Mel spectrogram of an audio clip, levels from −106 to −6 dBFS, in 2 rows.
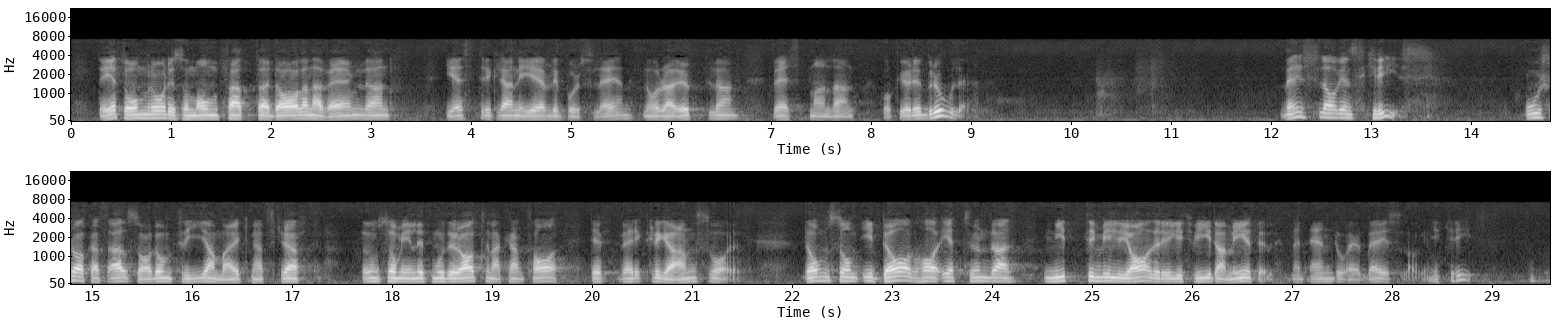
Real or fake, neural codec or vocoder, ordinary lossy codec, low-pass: fake; codec, 16 kHz, 2 kbps, FunCodec, trained on Chinese and English, 25 frames a second; MP3, 48 kbps; 7.2 kHz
